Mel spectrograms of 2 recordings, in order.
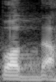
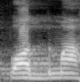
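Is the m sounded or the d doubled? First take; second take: doubled d; sounded m. First: The d is doubled and the m dropped. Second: The m is clearly sounded after the d. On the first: It follows the Bengali rule. The speaker calls it right. "পদ্মা হবে।" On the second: It follows Sanskrit rather than Bengali habit. The speaker calls it wrong. "পদ্মা হবে না বাংলায়"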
